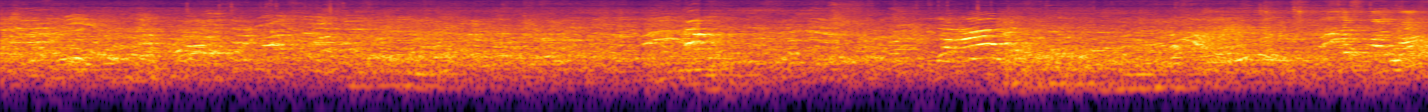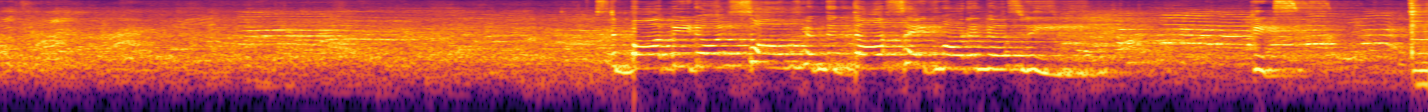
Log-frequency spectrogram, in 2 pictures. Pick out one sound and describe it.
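An audience of adults and children chatters and murmurs in the background.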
